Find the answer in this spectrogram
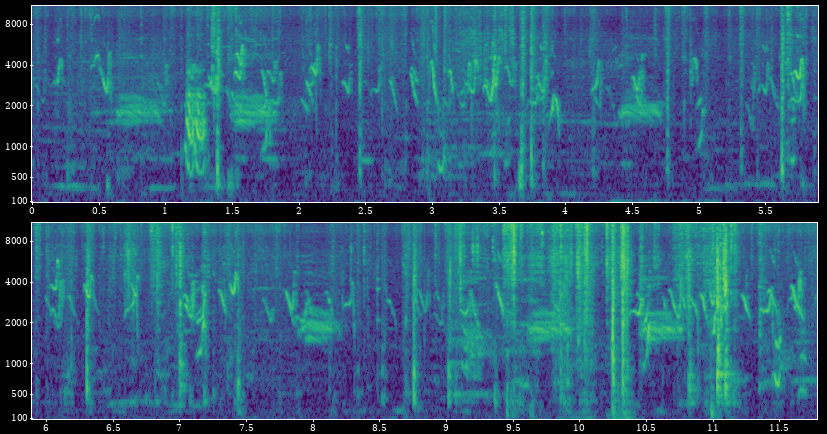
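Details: Grey francolin chicks keep up a busy stream of short clucking and chirping notes, overlapping and uneven, broken by a few louder, harsher bursts.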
